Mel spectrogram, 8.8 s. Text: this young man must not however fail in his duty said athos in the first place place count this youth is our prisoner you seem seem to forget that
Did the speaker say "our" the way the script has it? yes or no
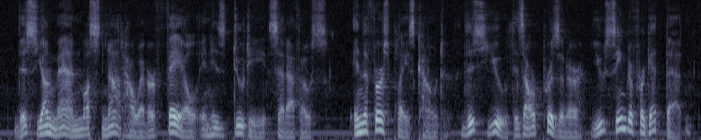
yes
